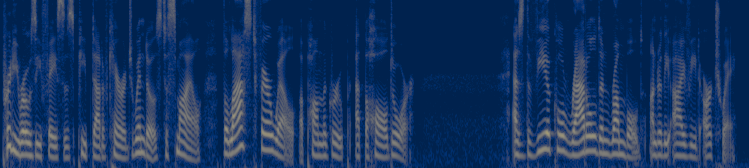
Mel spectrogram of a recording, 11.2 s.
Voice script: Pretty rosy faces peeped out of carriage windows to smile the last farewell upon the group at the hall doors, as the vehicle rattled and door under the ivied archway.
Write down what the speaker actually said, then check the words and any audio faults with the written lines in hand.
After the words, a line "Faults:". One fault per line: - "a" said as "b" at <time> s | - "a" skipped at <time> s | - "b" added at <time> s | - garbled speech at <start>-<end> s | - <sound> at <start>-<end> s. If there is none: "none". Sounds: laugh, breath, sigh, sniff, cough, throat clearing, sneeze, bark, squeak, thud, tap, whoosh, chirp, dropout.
Pretty rosy faces peeped out of carriage windows to smile the last farewell upon the group at the hall door, as the vehicle rattled and rumbled under the ivied archway.
Faults:
- "doors" said as "door" at 5.8 s
- "door" said as "rumbled" at 9.2 s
